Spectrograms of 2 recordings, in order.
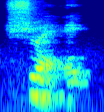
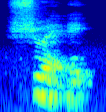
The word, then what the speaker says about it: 水: 水的拼音是水，水，它的声母是诗，韵母是微，声调是第三声。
